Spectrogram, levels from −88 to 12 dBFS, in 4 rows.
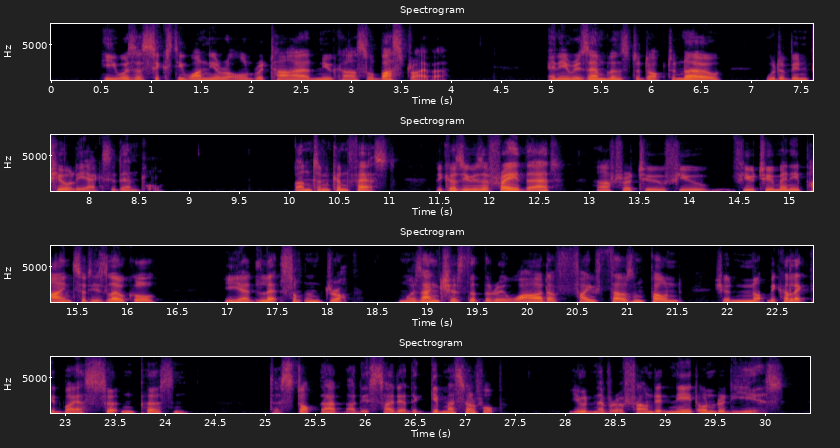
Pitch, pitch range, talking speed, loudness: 115 Hz, 100-130 Hz, 160 wpm, -29 LUFS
